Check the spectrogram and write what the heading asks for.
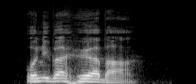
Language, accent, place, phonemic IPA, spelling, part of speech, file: German, Germany, Berlin, /ˌʊnʔyːbɐˈhøːɐ̯baːɐ̯/, unüberhörbar, adjective, De-unüberhörbar.ogg
- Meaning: unmistakable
